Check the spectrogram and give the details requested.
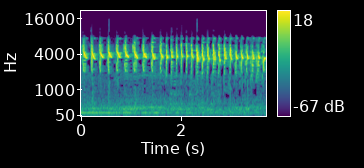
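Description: A lovebird chatters in a fast, unbroken run of shrill chirps, about eight per second, high and slightly falling, with a faint low hum behind.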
